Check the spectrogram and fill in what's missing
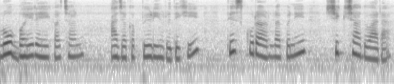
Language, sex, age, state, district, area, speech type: Nepali, female, 30-45, West Bengal, Darjeeling, rural, spontaneous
